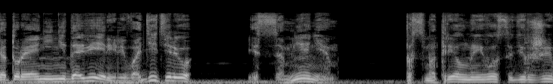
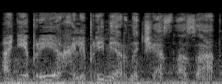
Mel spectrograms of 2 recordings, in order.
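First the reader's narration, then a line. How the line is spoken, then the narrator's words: Whisper. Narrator (Russian): сообщил Петр шепотом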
